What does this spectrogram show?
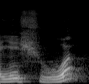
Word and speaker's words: Yeshua: diferente então o que acontece em hebraico você pronuncia Yeshua por em aramaico você pronuncia e eixo tá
